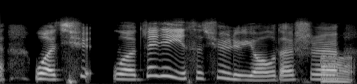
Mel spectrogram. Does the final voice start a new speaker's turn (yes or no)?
no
